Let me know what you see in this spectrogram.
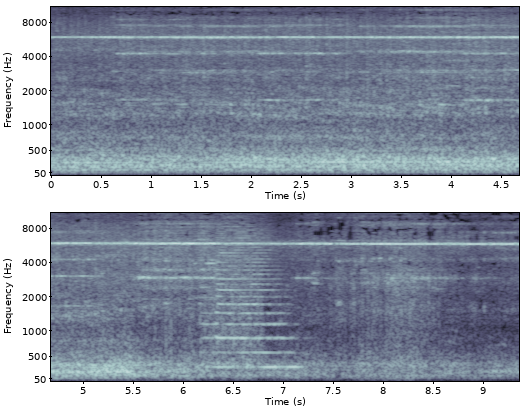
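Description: Diesel locomotive and its passenger coaches rolling slowly along the platform with a steady rumble, over a thin high squeal from the wheels. A short train horn blast sounds about two-thirds of the way through.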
